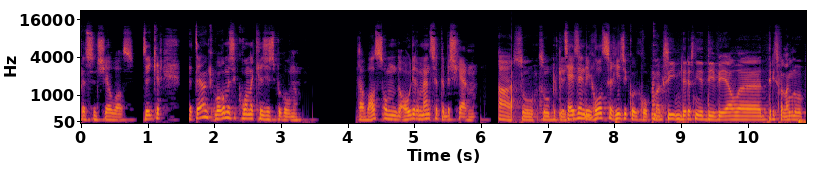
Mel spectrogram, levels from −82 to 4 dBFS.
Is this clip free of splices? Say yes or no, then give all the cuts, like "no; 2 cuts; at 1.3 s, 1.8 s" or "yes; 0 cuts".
no; 2 cuts; at 6.9 s, 8.6 s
